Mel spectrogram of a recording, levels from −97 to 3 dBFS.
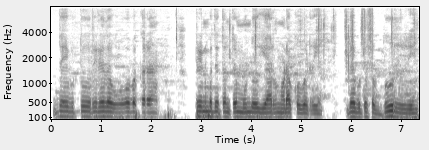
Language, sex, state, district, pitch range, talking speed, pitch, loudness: Kannada, male, Karnataka, Dharwad, 110-125 Hz, 130 wpm, 115 Hz, -31 LUFS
